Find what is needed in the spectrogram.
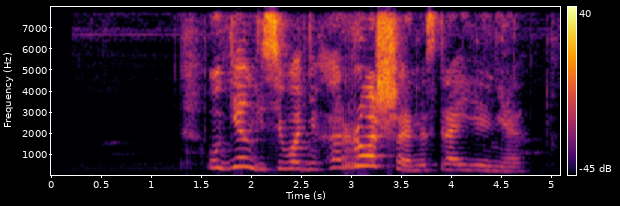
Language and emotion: Russian, positive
